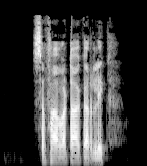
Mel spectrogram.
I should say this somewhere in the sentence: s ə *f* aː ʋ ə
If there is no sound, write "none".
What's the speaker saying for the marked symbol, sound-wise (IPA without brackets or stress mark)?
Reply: f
